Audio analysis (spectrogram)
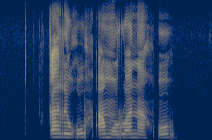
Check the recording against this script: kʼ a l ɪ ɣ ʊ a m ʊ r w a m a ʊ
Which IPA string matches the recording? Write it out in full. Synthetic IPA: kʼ a r ɪ ɣ ʊ a m ʊ r w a n a ʊ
